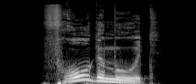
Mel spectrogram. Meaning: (adjective) glad, of good cheer; debonair; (adverb) gladly
- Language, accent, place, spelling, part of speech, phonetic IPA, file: German, Germany, Berlin, frohgemut, adjective, [ˈfʁoːɡəˌmuːt], De-frohgemut.ogg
